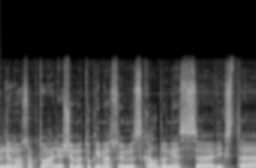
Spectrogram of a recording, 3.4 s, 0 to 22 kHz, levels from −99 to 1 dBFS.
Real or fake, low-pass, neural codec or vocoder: fake; 14.4 kHz; vocoder, 48 kHz, 128 mel bands, Vocos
